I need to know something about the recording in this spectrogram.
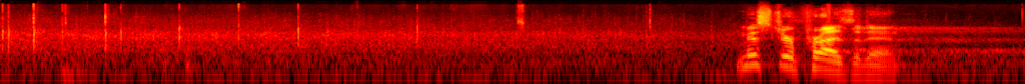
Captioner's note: applause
